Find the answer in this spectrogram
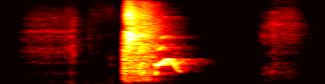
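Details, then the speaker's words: Adult who has been sick this week, sneezing while recording: a soft intake of breath, then one loud explosive sneeze with a brief voiced tail and a quieter breath. "oh holy i'm so sorry i've been sick this week"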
